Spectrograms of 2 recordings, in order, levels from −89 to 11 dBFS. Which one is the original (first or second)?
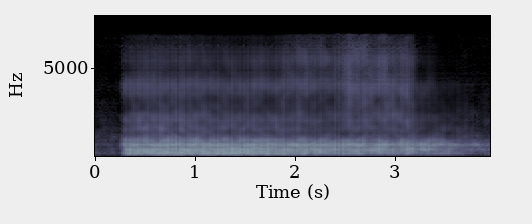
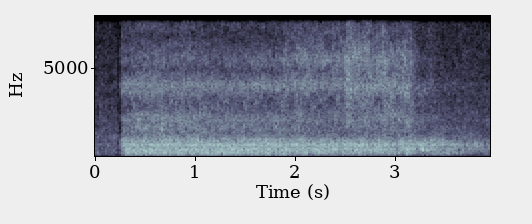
second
